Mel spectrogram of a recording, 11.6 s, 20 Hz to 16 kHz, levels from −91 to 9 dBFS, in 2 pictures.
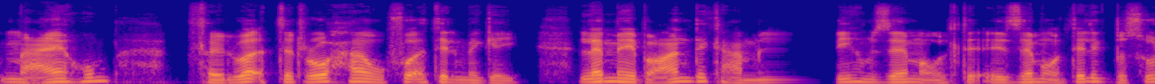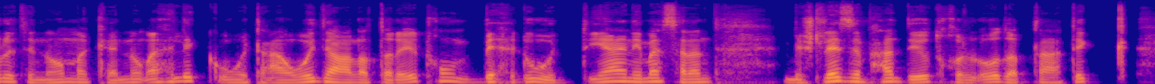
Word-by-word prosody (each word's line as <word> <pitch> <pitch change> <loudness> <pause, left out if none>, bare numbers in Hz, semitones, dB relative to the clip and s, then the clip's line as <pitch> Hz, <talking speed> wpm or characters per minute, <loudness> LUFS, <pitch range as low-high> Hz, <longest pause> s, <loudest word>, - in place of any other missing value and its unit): معاهم 135 +5 +2 0.4
في - - -2
ال 110 - -4
وقت 135 0 +4
الروحة 145 +2 +3
وفي 120 -5 -1
وقت 125 +1 +1
المِجي. 105 -4 -5 0.3
لمّا 140 +2 +5
يبقوا 115 -5 +2
عندِك 155 +7 +1
عامليهم 110 +5 -6
زي 120 +1 +1
ما 115 - -4
قلت 100 0 -7
زي 115 +1 0
ما 125 - -5
قلت - - -3
لِك 140 0 -3
بصورة 140 +1 -3
إن 110 0 -4
هم 120 +2 -2
كأنهم 115 +2 -4
أهلِك 150 +2 -2
واتعودي 110 +5 0
على 110 -3 +4
طريقتهم 140 +7 -1
بحدود، 135 -3 -1
يعني 145 +3 +3
مثلًا 135 -4 +1 0.4
مش 115 +5 -1
لازم 150 -3 +6
حد 145 -2 0
يدخل 125 -2 0
الأوضة 120 +6 +1
بتاعتِك 125 +5 -3
125 Hz, 185 wpm, -24 LUFS, 110-140 Hz, 0.4 s, لازم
